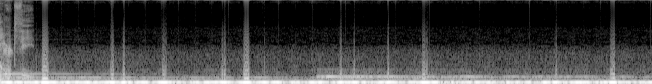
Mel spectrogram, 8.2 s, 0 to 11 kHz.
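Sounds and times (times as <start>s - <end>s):
deep steady low-frequency hum: 0.0s - 8.1s.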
